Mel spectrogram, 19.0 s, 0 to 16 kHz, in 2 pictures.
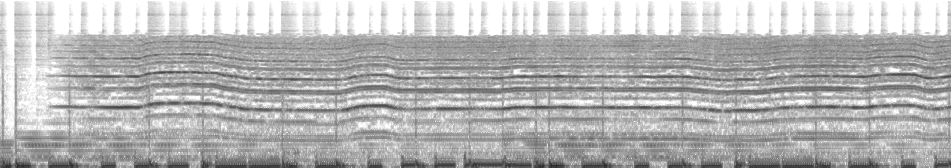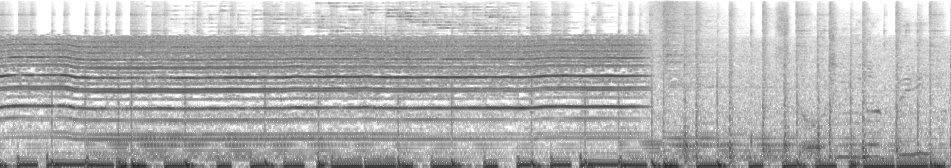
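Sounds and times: tiny electric motor and propeller whining: 0.5s - 16.2s.

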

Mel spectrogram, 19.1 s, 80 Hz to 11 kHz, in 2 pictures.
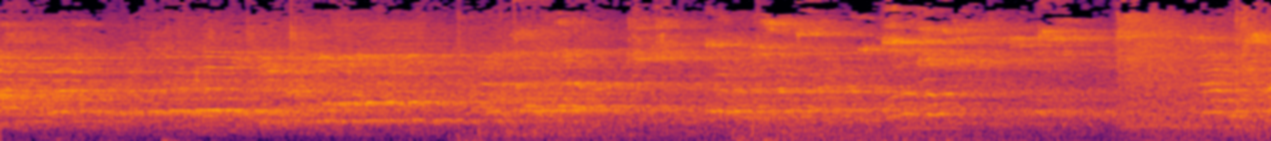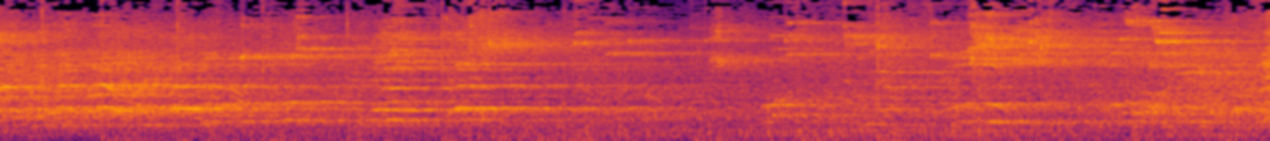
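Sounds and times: players' voices echoing: 0.0s - 19.0s
sneakers squeaking: 3.4s - 9.8s, 10.9s - 19.0s.

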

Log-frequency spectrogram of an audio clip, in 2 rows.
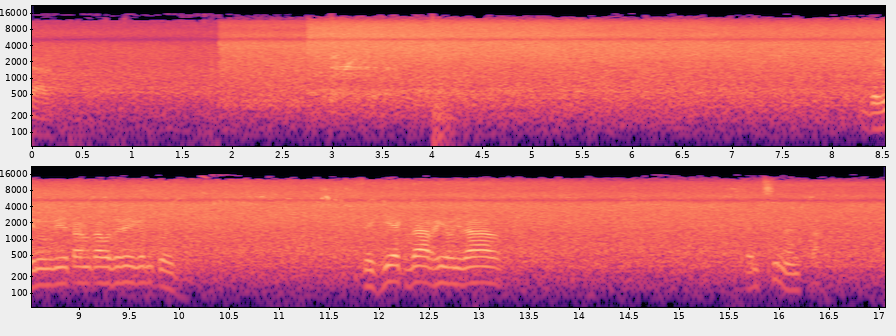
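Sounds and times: water rushing from spillway: 0.0s - 17.0s.

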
